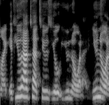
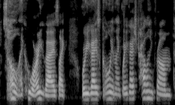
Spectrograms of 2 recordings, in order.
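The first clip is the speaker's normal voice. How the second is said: soft, low, hushed questions; a hint of a nosy neighbour; curious lady; 3 semitones lower, 7 dB quieter than usual. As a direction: lean in and ask quietly. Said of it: "she's like".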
